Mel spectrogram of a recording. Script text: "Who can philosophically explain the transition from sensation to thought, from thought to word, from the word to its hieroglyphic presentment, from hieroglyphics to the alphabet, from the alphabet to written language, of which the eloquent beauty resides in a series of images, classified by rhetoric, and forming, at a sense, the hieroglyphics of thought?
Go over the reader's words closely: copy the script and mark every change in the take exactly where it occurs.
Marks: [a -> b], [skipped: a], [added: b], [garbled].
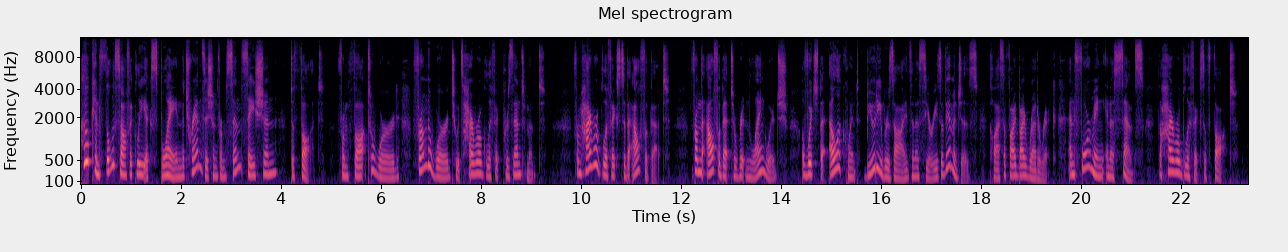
"Who can philosophically explain the transition from sensation to thought, from thought to word, from the word to its hieroglyphic presentment, from hieroglyphics to the alphabet, from the alphabet to written language, of which the eloquent beauty resides in a series of images, classified by rhetoric, and forming, [at -> in] a sense, the hieroglyphics of thought?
